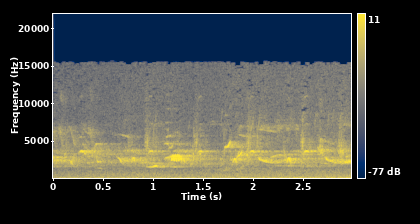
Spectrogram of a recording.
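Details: Birds singing outdoors: a busy mix of high, thin chirps and short sweeping whistles overlapping one another, with a steady low rumble of background noise underneath.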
